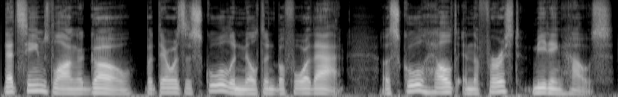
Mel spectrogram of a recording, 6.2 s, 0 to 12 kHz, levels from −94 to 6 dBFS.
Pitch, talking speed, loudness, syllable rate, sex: 110 Hz, 205 wpm, -20 LUFS, 5.0 syllables/s, male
